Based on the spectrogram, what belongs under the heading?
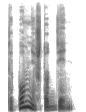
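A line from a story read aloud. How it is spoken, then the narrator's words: Quiet. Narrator (Russian): тихо произнес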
